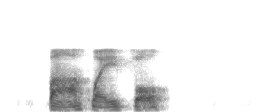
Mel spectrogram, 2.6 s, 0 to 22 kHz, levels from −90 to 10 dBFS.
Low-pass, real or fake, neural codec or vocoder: 3.6 kHz; fake; codec, 16 kHz, 4 kbps, FreqCodec, smaller model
